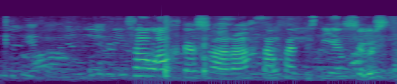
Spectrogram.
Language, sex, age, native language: Icelandic, female, 13, Icelandic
